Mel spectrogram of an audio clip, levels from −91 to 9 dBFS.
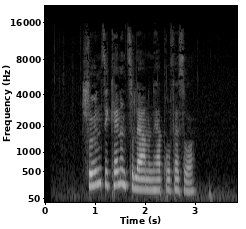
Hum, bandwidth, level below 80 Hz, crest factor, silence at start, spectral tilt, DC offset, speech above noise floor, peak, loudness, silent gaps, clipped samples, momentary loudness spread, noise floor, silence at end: none; 16 kHz; -66 dBFS; 18 dB; 0.75 s; -6 dB/octave; under 0.1%; 36 dB; -12 dBFS; -29 LUFS; none; under 0.1%; 11 LU; -64 dBFS; 0.55 s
